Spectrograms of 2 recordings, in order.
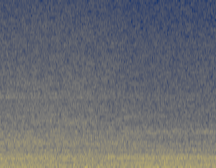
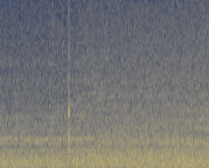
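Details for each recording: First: guys this blow motor does not sound healthy can you hear Second: Car cabin blower motor reference clip showing how it should sound: smooth, even rush of air with no ticking, grinding or wobble; owner says the actual blower motor does not sound healthy.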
